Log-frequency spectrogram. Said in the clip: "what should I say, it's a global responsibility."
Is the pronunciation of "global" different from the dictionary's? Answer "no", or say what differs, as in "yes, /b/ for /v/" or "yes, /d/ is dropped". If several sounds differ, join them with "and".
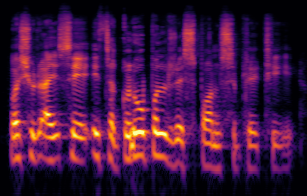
no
